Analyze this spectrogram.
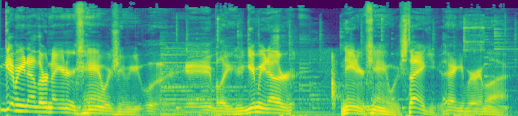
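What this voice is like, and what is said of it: Imitates another person's voice. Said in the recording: “Name this celebrity impersonation”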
